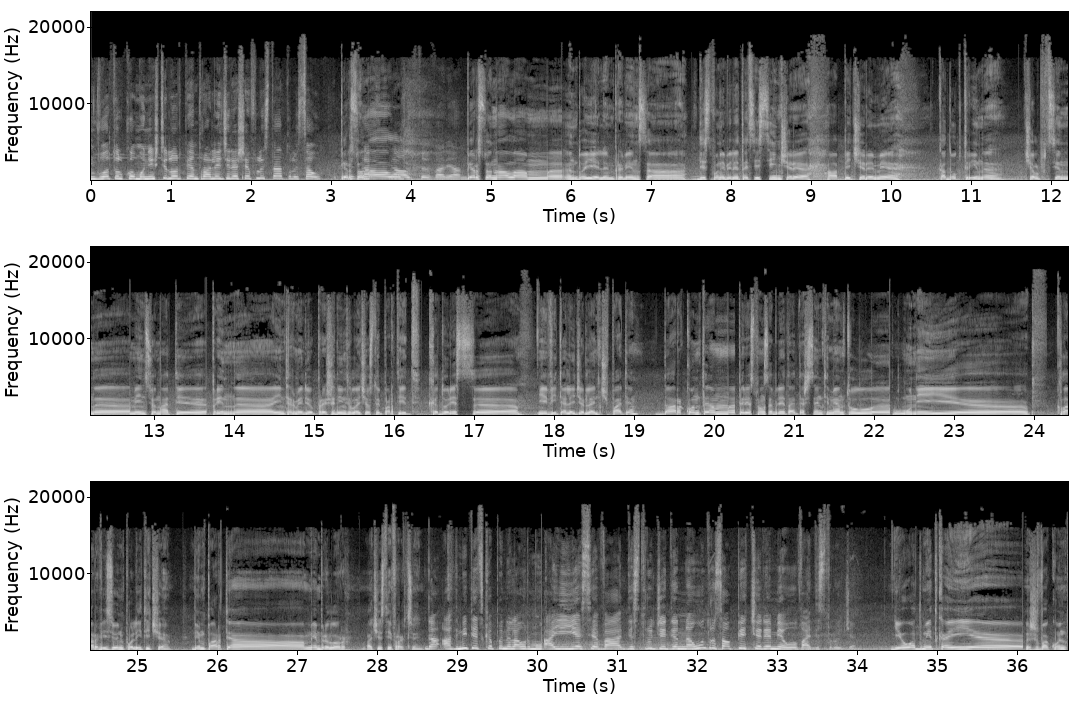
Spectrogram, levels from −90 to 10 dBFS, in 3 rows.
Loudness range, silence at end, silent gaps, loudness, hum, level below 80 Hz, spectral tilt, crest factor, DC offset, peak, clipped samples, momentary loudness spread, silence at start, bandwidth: 3 LU; 0 s; none; -12 LUFS; none; -34 dBFS; -5 dB/octave; 12 dB; under 0.1%; 0 dBFS; under 0.1%; 6 LU; 0 s; 19 kHz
